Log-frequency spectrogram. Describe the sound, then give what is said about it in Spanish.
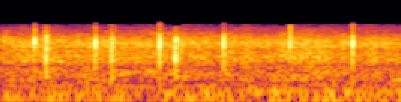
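Sparse, evenly spaced handclaps, about eight sharp claps in two seconds, a thin, scattered round of applause for the people of the town of Guijuelo, over a steady background hiss, with no talking. “Un fuerte aplauso para todo el pueblo de Guijuelo.”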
